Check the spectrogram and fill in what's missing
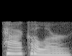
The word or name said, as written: hackler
